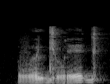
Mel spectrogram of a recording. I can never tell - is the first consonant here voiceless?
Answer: no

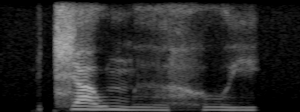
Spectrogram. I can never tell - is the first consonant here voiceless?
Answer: yes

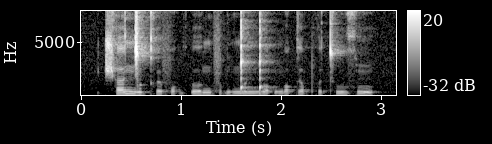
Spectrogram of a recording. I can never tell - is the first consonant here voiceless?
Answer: yes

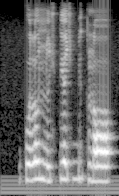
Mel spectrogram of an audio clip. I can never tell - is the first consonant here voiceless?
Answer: yes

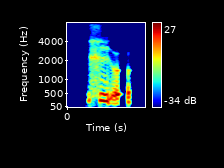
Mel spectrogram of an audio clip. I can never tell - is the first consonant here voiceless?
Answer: yes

